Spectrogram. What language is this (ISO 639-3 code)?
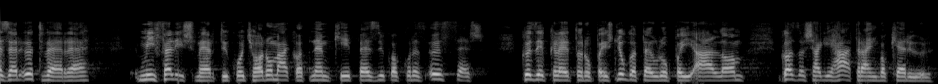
hun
